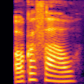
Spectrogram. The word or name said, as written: okkerfarve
